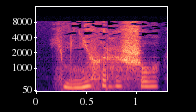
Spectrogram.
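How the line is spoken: Soft whisper keeping silence. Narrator (Russian): он ответил ей шепотом, чтобы не нарушить эту приятную тишину

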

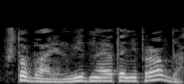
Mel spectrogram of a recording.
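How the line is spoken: Plain. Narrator (Russian): спросила она

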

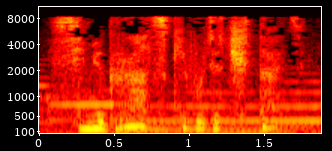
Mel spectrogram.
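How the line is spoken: Whisper. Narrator (Russian): кто-то шепнул другому

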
